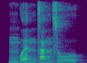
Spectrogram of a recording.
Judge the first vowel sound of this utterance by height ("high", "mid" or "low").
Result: mid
